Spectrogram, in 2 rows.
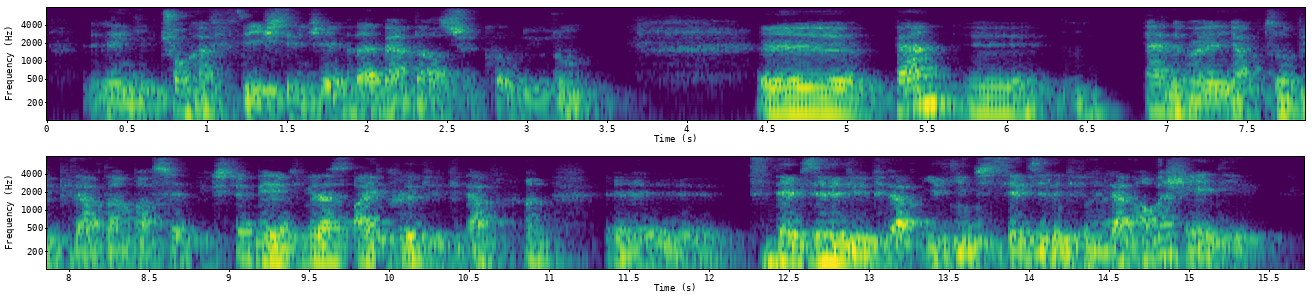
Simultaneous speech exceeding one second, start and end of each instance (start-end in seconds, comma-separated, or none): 13.4-14.9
